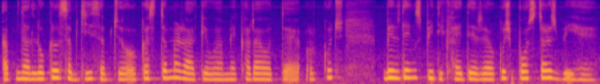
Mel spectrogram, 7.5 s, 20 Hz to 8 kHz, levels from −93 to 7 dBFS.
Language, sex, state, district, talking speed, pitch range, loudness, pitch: Hindi, female, Arunachal Pradesh, Lower Dibang Valley, 200 wpm, 200-240 Hz, -17 LUFS, 215 Hz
